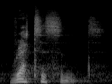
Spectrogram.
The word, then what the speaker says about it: reticent: floors and expensive chandeliers reticent reticent the stress is on the first syllable re reticent this is when someone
